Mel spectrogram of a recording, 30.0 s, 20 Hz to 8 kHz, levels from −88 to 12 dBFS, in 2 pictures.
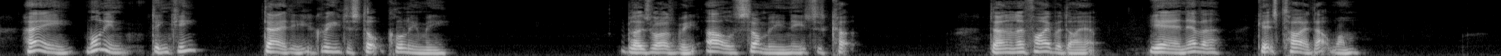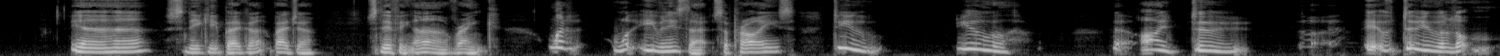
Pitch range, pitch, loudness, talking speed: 135-200 Hz, 165 Hz, -19 LUFS, 100 wpm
